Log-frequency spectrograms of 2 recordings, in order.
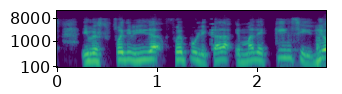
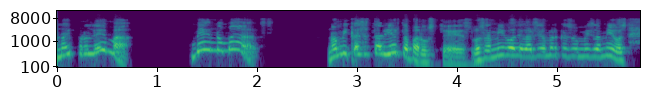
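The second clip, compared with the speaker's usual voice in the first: much higher, eager host voice; welcoming friend; 10 semitones higher than usual. Acted. Neighbour welcomes the author's guests, high and eager. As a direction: throw the door open like a generous neighbour.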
